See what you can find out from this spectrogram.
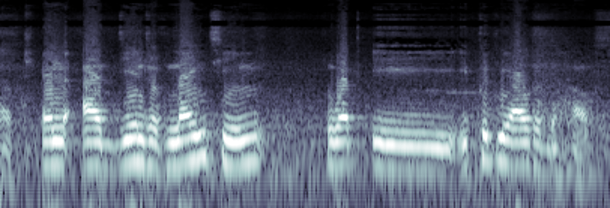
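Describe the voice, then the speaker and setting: With a French accent, a man speaks very slowly at a medium pitch and with fairly even intonation, over noticeable background noise. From France, Paris. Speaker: entrepreneur and author. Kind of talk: interview.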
